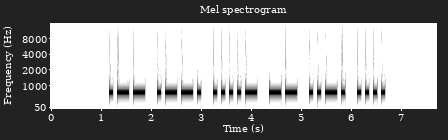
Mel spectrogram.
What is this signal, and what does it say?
Morse code, heard as a keyed tone, about 15 wpm, 700 Hz. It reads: WP4MFH
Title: USA Call Signs - 6 Characters - 15wpm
